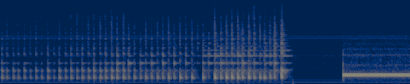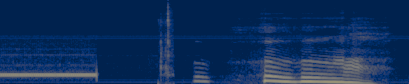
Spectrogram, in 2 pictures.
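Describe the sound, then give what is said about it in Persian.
A phone call to a radio station rings out with no one picking up: a buzzy, harmonic ringing, then a single long steady tone, followed by a brief pause and a weary, falling vocal sigh. “نه وقتی تلفن میکنی کسی جواب نمیده”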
